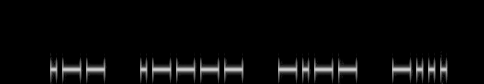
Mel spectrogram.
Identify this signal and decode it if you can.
Morse code, heard as a keyed tone, about 20 wpm, spaced as for 15 wpm, 700 Hz. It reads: W1YB
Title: USA Call Signs - 4 Characters - 2x Character Spacing - 20wpm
